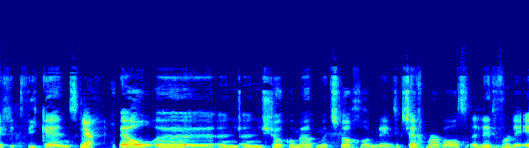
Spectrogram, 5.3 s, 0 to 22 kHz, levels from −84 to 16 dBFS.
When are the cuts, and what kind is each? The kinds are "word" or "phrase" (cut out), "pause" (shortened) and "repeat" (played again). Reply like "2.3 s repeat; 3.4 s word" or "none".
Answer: 2.4 s repeat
